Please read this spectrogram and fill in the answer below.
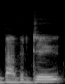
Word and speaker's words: Babadook: The Babadook, or the Babadook, if you want to pronounce it properly.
